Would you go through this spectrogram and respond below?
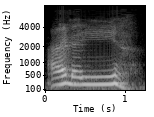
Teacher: आखिर पे जो हा है उसकी आवाज प्रोमिनेंट करनी है, अलैह। और ये हमारा वक्फ कौन सा हो जाएगा, वक्फ बिल इस्कान, ठीक है।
